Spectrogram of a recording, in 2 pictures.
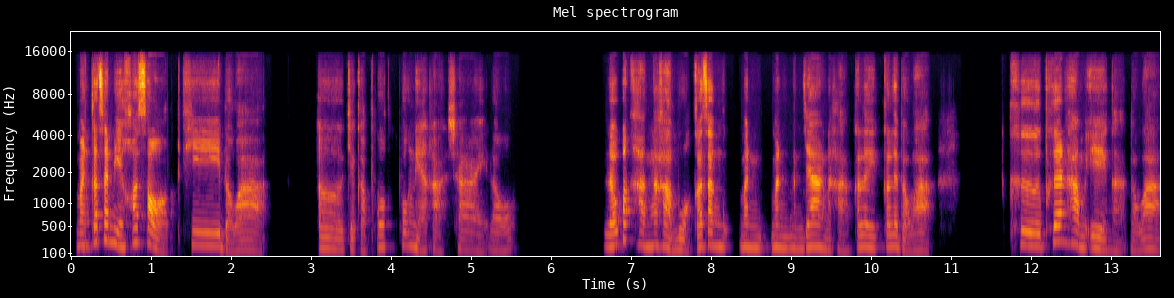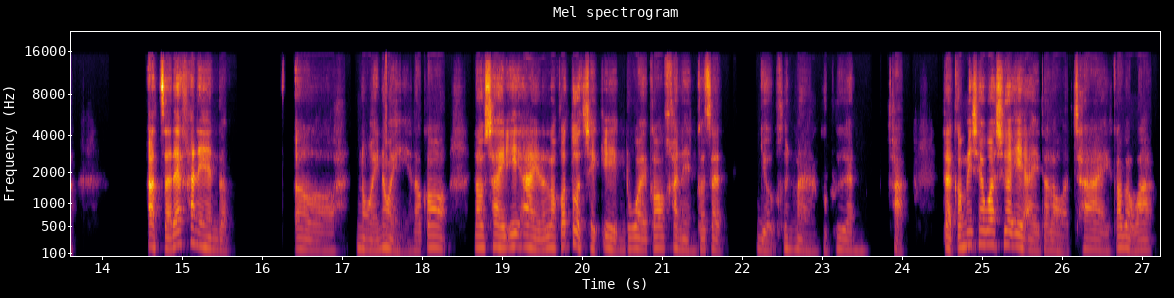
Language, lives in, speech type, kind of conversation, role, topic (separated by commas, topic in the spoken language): Thai, Thailand, conversation, unstructured, none, คุณคิดว่าเทคโนโลยีช่วยให้การเรียนรู้มีประสิทธิภาพมากขึ้นหรือเปล่า?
